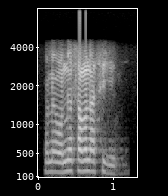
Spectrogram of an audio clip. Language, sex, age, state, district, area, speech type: Odia, male, 18-30, Odisha, Subarnapur, urban, conversation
